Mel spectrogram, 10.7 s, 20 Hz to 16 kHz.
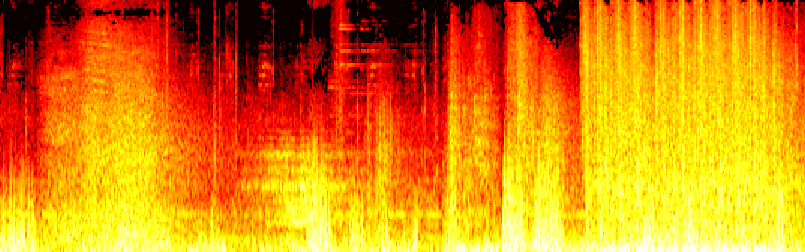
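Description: Heavy gunfire in Red Dead Redemption 2 online, a dense barrage of overlapping shots and booms that swells into a sustained, loud volley toward the end, with no talk over it.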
